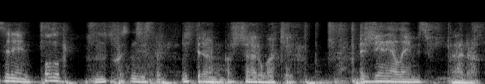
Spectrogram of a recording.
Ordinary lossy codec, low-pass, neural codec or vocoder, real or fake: none; none; codec, 16 kHz, 1.1 kbps, Voila-Tokenizer; fake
